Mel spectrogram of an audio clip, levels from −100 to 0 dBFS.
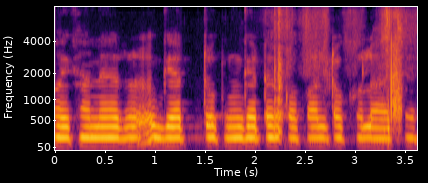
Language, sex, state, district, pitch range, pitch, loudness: Bengali, female, West Bengal, Jalpaiguri, 180-185 Hz, 185 Hz, -20 LUFS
